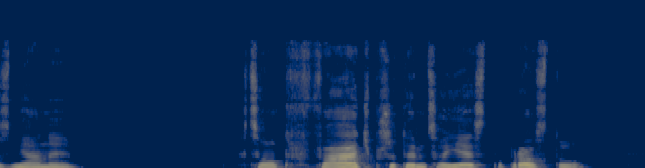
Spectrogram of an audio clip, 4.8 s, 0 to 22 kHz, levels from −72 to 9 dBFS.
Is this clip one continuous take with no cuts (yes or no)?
yes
